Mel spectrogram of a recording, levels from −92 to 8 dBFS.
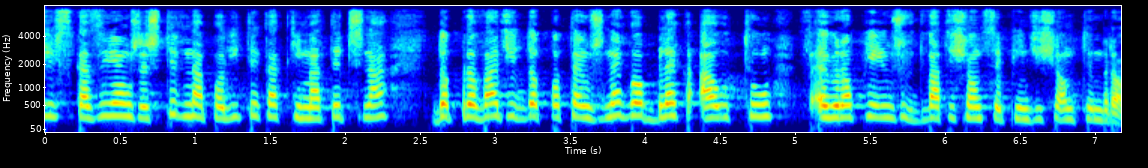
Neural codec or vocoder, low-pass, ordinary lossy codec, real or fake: vocoder, 44.1 kHz, 128 mel bands, Pupu-Vocoder; 7.2 kHz; none; fake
